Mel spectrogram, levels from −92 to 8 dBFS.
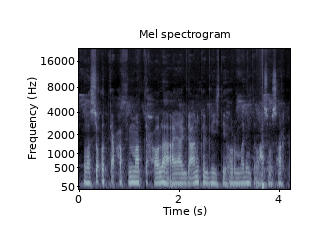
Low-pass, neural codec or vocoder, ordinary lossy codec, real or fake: none; vocoder, 44.1 kHz, 128 mel bands every 256 samples, BigVGAN v2; none; fake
